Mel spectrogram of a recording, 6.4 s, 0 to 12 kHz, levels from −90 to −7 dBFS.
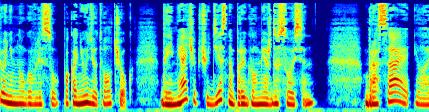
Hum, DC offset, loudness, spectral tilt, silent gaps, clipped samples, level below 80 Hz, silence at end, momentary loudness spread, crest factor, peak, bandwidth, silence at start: none; under 0.1%; -15 LUFS; -5 dB/octave; none; under 0.1%; -54 dBFS; 0 s; 11 LU; 14 dB; -2 dBFS; 11.5 kHz; 0 s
